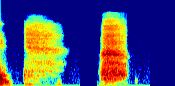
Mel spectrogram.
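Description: A woman breathing into a close microphone: a soft, sigh-like out-breath about a quarter of a second in, then a shorter in-breath a little after the middle.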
